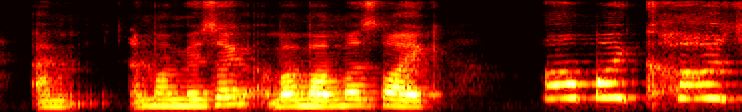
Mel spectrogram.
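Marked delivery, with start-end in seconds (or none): 2.7-3.7 mock, very high, frantic, panicked cry. Retelling a scary dream about a serial killer: imitating mom panicking.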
